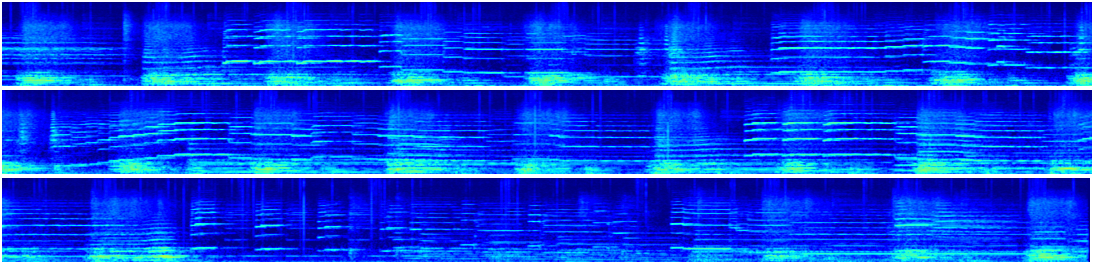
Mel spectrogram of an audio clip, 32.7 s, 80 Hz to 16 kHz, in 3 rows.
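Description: High school concert band playing a piece with the brass to the fore, heard from a 1955 45 rpm acetate disc recording. The band eases into a softer, thinner passage about three-quarters of the way through, then builds again.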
